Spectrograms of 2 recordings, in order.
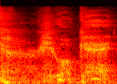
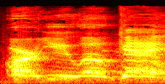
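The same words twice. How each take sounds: First: Barely whispered, airy question; hushed concern. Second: Slow, high, booming shout; imagined drill-sergeant shout. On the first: Dad checking on his injured son, hushed whisper. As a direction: whisper it to your hurt child. What dad really said, versus heard. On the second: Dad as the scared son hears him, slow loud bellow. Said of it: "but I heard". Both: Retold or imitated.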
